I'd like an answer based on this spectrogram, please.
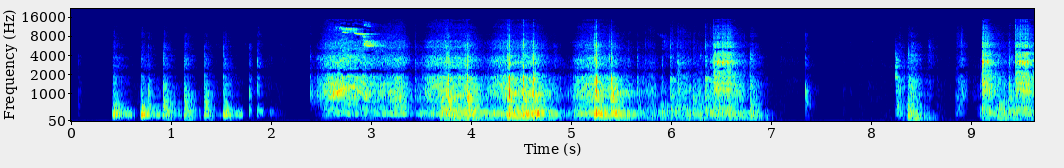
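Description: Corded electric drill working into the edge of an MDF cabinet panel during carcass assembly: a few short blips, then the motor runs for about four and a half seconds with its speed rising and falling under the trigger, then short bursts again near the end.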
